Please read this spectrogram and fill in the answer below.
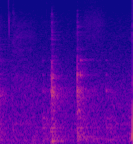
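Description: A steel trailer ball pivoting in the socket of a latched Fulton A-frame coupler, metal on metal, giving a few faint clicks. With the wedge down, the ball is held captive but free to move.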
